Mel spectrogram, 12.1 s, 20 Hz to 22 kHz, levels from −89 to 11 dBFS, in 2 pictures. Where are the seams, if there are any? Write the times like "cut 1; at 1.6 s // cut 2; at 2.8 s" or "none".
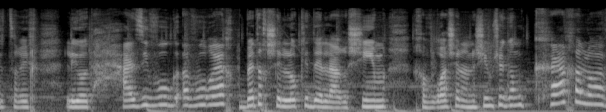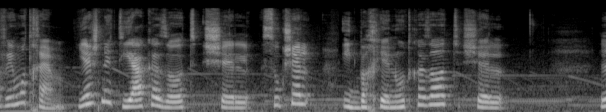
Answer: cut 1; at 2.3 s // cut 2; at 6.6 s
